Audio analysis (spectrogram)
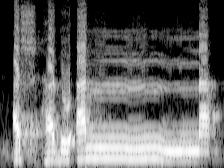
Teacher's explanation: জিহ্বা উপরে দাঁতের গোড়ায় আওয়াজ সব নাকে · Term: গুন্না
